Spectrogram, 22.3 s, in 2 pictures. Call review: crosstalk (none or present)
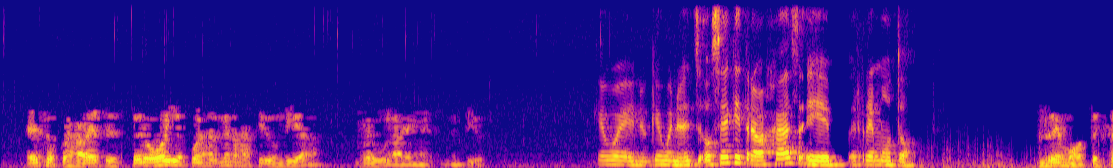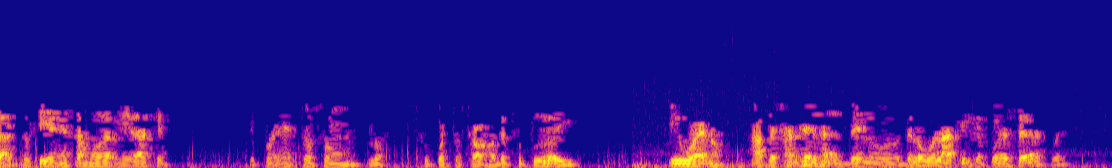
none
